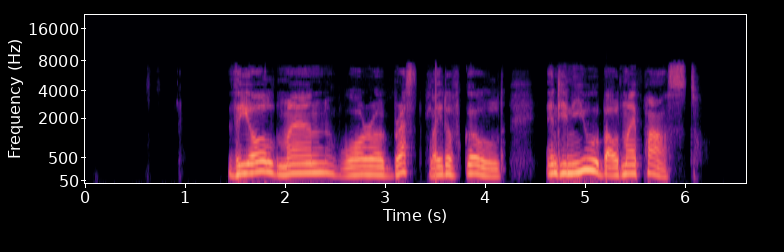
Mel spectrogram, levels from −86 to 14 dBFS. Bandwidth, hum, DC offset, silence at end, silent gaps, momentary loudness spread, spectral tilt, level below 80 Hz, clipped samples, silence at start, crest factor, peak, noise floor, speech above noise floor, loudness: 7.6 kHz; none; under 0.1%; 0.65 s; none; 12 LU; -8 dB/octave; -52 dBFS; under 0.1%; 1.45 s; 14 dB; 0 dBFS; -72 dBFS; 59 dB; -14 LUFS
